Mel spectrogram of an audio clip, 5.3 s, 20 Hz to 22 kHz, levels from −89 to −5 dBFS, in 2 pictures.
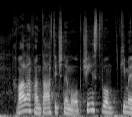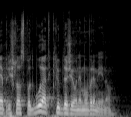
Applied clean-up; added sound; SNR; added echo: none; Meow / Purr; 15 dB; none.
